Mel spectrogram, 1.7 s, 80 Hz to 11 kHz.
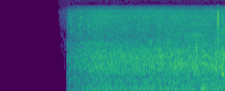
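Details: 1999 Subaru Forester flat-four with 101k miles, idling rough with a deep, steady bottom-end rod knock under the exhaust note; the engine is to be pulled and replaced.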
